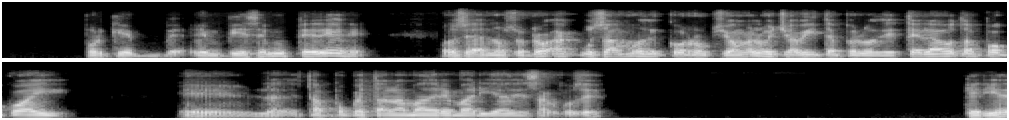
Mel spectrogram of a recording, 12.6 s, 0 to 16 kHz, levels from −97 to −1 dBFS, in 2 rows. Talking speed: 135 wpm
